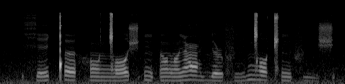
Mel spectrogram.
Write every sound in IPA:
xeǃœ hɔ̃ ŋ͡ǀɔʃʔĩ ʔœ̃lˠĩʕi̤ʎɔɭ fe̤ŋ͡ǀɔǁĩ fi̤ʃ

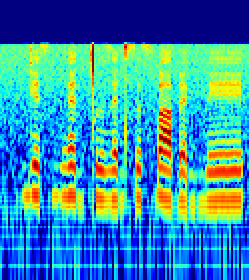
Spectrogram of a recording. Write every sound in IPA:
ɡeθ bʱɛdǀɯ ðɛdθɯθɓaɓɛɡ be

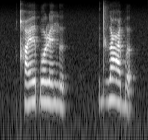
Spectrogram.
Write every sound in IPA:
qʰəje ɓo ɭeŋɨ | dʱɨʕebə

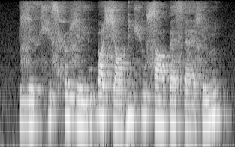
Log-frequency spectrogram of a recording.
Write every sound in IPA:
ɮeθçisħʉ ɮejuɠɑ ɕɑɠiçu sɑɓæs ɾæɬeɲ

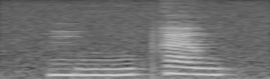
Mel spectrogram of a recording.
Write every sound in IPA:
muːpʰæw

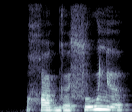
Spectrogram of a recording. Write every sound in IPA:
χœɡøsulʲə

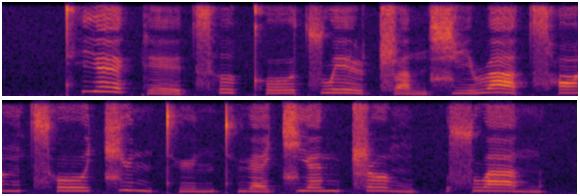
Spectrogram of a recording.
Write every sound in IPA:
t̪ʰjɛ˥˨ kḛ˨˩ɪ̯t͡sʰɹ̩˥˨kʰo˦ʊ̯t͡swe˥˨ɪ̯ ʈ͡ʂa̰˨˩nɕi˨˦ɻä˥˨ t͡sʰɑ˦ŋt͡sʰo˦ʊ̯t͡ɕy˥˨nt̪ʰy˨˦n t̪ʰɥɛ˨˦t͡ɕjɛ˦nʈ͡ʂɤ˥˨ŋ | swa˥˨n

